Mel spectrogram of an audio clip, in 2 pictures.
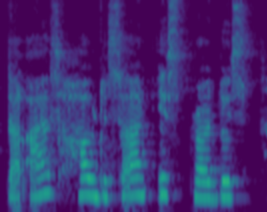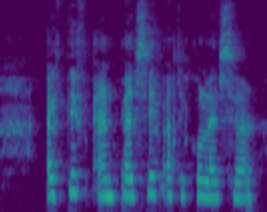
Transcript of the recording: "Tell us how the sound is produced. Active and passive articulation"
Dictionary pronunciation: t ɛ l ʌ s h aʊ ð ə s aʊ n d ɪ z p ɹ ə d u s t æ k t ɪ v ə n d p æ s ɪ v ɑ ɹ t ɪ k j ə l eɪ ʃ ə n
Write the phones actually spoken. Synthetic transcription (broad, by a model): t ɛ l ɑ s h aʊ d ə s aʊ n ɪ s p ɹ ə d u s t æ k t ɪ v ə n p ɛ s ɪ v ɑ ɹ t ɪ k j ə l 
